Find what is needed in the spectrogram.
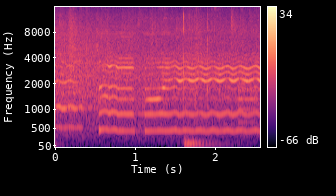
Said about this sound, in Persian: صدای بارون خودش صد تا آهنگه. ساکت که بشی، صدای زمزمه هارم میشنم.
